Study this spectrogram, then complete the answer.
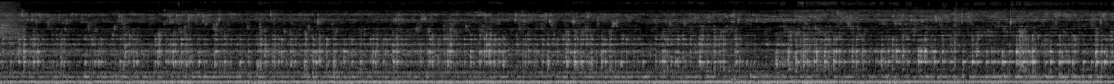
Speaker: But when you lock it off tight, it makes noise. Where's the water going? Why it is making noise?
